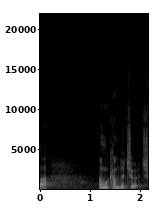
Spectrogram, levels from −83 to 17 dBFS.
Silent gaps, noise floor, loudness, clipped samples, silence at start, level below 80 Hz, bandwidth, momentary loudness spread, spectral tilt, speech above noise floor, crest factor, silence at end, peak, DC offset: none; -64 dBFS; -39 LUFS; under 0.1%; 0 s; -74 dBFS; 18 kHz; 21 LU; -5.5 dB/octave; 26 dB; 20 dB; 0 s; -20 dBFS; under 0.1%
